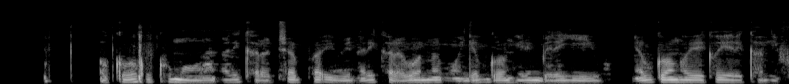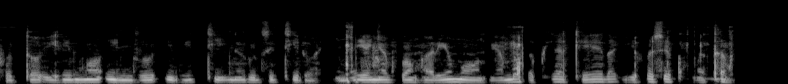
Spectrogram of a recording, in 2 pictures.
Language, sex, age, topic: Rundi, male, 25-35, education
